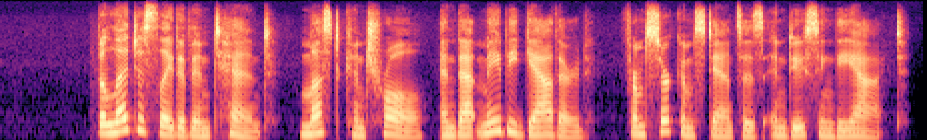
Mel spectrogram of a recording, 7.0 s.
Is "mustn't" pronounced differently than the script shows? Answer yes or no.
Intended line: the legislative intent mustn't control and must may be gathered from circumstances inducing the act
yes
